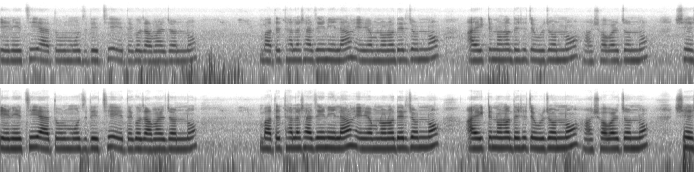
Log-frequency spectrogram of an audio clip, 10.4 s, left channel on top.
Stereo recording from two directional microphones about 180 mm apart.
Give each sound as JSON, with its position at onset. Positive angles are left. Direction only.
{"t": 0.0, "sound": "speech", "side_deg": -45}
{"t": 3.9, "sound": "speech", "side_deg": -40}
